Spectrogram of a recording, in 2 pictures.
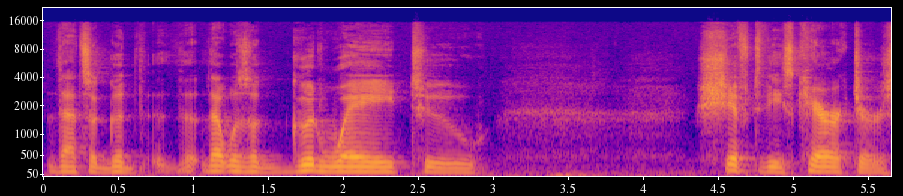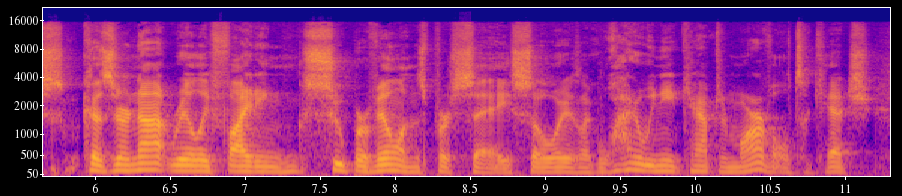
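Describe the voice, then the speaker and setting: A man co-hosting a podcast in casual fan discussion, halting and often repeating words as he thinks. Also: mid-range voice, a bit bright. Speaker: podcast co-host.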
